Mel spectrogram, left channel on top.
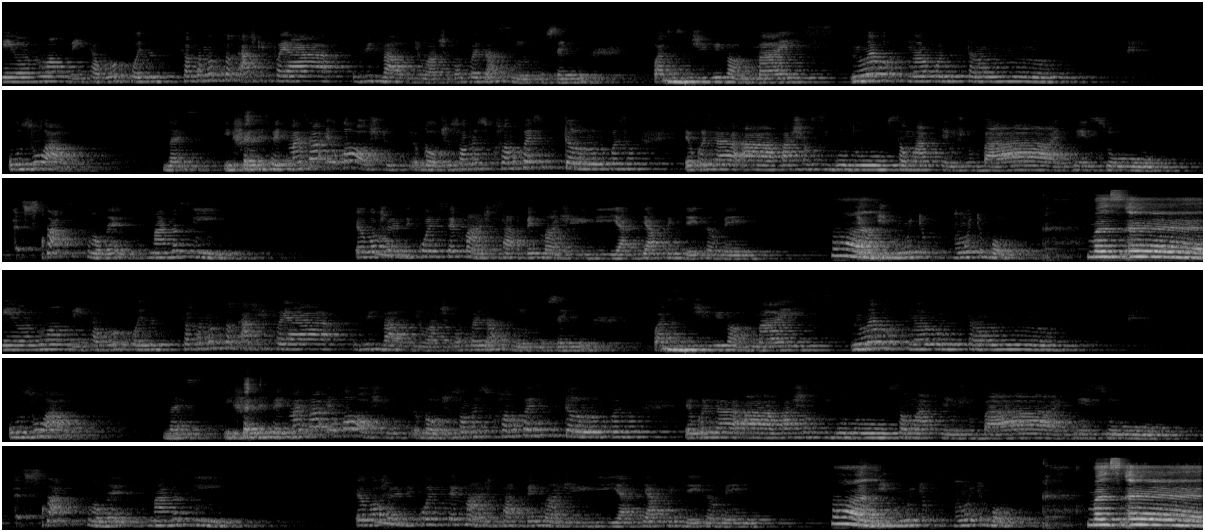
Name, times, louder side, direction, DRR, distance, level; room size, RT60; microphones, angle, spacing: voice 1, 0.0-6.2 6.5-10.6 11.3-11.4 12.1-12.7 13.6-13.9 14.2-23.6 24.1-26.3 27.5-31.5 32.5-33.3 33.5-34.1, left 1 dB, 60° left, 2 dB, 1.1 m, -39 dB
voice 2, 32.3-32.8 34.5-36.0, right 2 dB, 25° right, 6 dB, 0.4 m, -27 dB
7.8 x 4.5 x 2.8 m, 1.3 s
head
